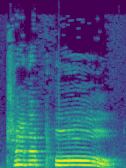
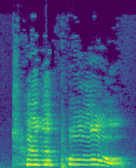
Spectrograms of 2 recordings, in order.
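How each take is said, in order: First: Loud, high, slow yell; fireman's yell. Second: Put-on boy's yell. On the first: Acted. Fireman shouting where to take the fish, loud and high. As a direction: bellow the order. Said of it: "yelled the fireman". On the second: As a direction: shout it back, a little lighter. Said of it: "I yelled".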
